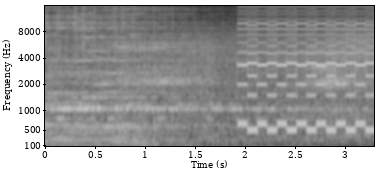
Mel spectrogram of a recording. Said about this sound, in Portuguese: Eu acordei assustado, com o som do telefone tocando.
